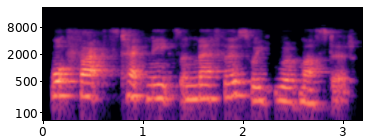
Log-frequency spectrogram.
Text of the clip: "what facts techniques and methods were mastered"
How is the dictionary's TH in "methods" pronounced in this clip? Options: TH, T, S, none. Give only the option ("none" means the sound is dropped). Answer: TH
